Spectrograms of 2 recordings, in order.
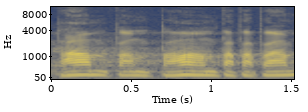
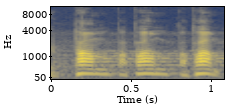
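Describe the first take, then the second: First: Weighty, even "Pam, pam, pam" then two light "pa"; majestic hexameter rhythm. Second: Lively "pam, pa, pam", louder and springy; bouncing trochee rhythm. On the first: Teacher demonstrating the hexameter for students, majestic beaten rhythm. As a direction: beat "Pam" out steadily like a stately march. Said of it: "C'est majestueux". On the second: Teacher showing the sudden rhythm change, animated bouncing beat. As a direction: bounce hard on each "pam", light on "pa". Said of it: "beaucoup plus animé, beaucoup plus bondissant". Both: Shown as a demonstration.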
